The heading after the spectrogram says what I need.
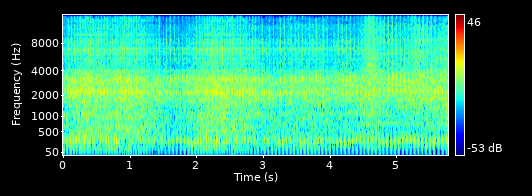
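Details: Honda CG250 single-cylinder at idle: a fast, light, even tick riding over the exhaust thump. Owner wonders if it is the valves; cause not confirmed.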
